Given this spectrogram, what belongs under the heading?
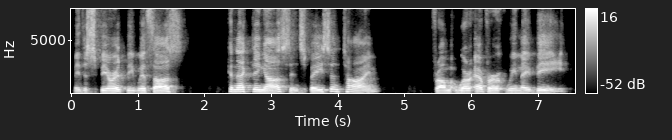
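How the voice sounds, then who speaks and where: A bishop leads prayer and reads the gospel, slow and deliberate, his fairly high voice carried by a cathedral echo. Faint church ambience hums underneath the long reverberant tail of each phrase. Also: a little hiss or hum. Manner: slow, measured, solemn delivery. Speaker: bishop presiding at Mass. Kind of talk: liturgical prayer and scripture reading. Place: large church.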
